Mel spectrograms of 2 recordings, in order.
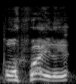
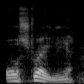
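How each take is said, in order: First: Australia! hammed up, much higher and louder in a put-on Aussie accent; mock Australian accent. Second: Said in the usual way. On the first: Teasing a viewer about home, hammed-up Australian accent. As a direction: belt Australia! like a cartoon Aussie. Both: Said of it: "that was probably a really bad accent".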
